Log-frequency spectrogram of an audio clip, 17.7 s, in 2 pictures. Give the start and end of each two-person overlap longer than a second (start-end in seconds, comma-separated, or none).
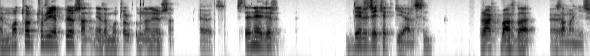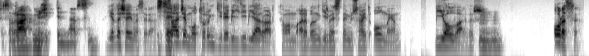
none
